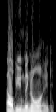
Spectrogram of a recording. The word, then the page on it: albuminoid: American English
